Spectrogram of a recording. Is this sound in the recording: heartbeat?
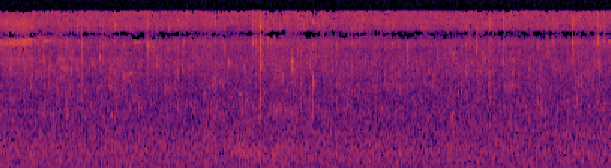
no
